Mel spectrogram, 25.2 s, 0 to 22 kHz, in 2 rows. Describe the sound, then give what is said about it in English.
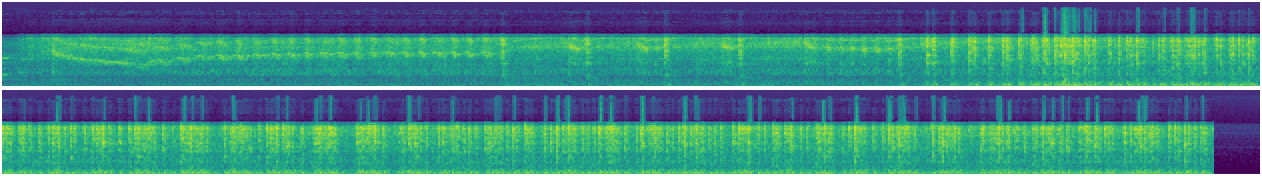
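A propeller aircraft's number one engine starts: a rising starter whine and sputter for several seconds, then the engine catches and settles into a loud, steady idling roar. “REPA 35, you're clear to start engine. Roger, we're starting number one. Clear prop.”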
